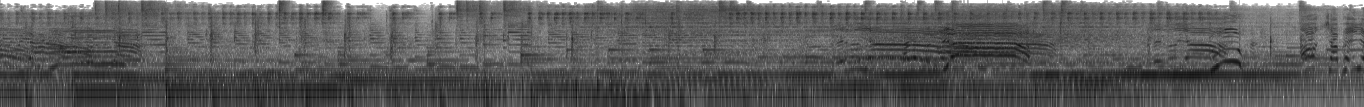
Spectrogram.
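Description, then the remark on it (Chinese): An audience claps and cheers loudly, giving its applause to the Lord Jesus Christ, with rising whoops and shouts from many voices over steady, sustained music that fills the whole stretch. “将最大的掌声给我们的主耶稣基督，哈利路亚。”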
